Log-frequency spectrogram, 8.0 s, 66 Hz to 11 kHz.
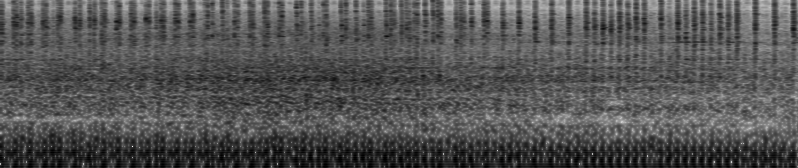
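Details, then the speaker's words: Cub Cadet GT1554 mower engine, sat years after rollover, first start attempt with throttle controlled: lumpy uneven chugging near 100 per minute then stalling, black and blue smoke; water contamination in carburetor suspected. "Did you turn it off? No. Interesting, huh? Uh, well, it ran."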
